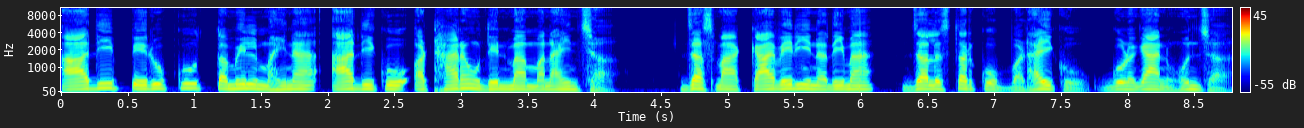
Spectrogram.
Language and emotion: Nepali, neutral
